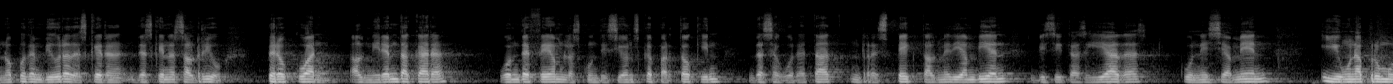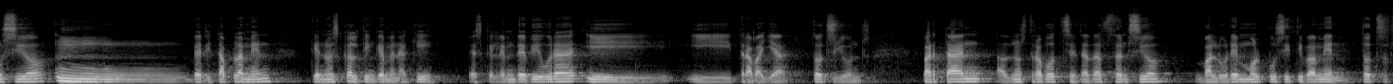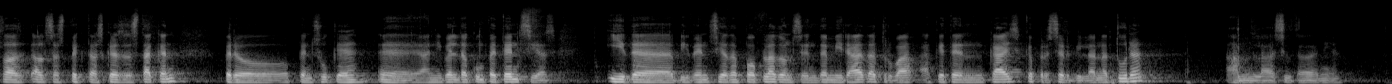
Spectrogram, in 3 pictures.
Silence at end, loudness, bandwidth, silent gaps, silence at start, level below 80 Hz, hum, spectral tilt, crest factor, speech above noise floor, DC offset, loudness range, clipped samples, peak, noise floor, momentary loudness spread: 0.5 s; -24 LUFS; 15.5 kHz; none; 0 s; -60 dBFS; none; -7 dB/octave; 18 dB; 28 dB; under 0.1%; 5 LU; under 0.1%; -6 dBFS; -51 dBFS; 12 LU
